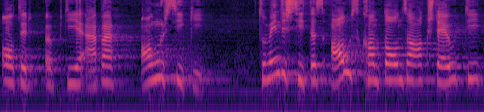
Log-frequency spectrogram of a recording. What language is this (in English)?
Swiss German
